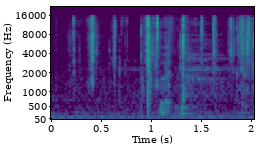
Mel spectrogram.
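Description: Clear plastic packaging of a pack of journaling cards crinkling and clicking as it is handled and turned over, with a few sharp clicks, the loudest about a second in.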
